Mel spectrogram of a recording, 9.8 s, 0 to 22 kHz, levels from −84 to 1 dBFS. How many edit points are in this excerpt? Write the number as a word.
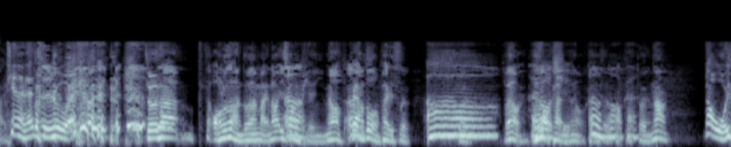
zero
